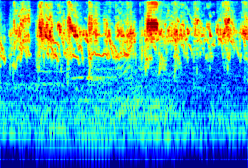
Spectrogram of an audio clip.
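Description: Lovebirds chatter in rapid, shrill, overlapping squeaks and chirps, bursting every half second or so with sharp high notes; no other sounds stand out.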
